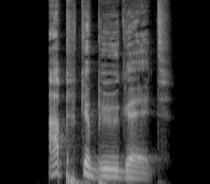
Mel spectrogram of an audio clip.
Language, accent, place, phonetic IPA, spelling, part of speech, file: German, Germany, Berlin, [ˈapɡəˌbyːɡl̩t], abgebügelt, verb, De-abgebügelt.ogg
- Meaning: past participle of abbügeln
